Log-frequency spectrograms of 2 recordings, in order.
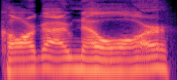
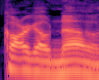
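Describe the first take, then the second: First: The last word ends with an R sound. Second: The last word ends without an R sound. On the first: "They go Cargo Noir. ... They say their nose with an R" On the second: "the game in Australia is just Cargo No"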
